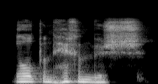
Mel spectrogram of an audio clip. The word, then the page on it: alpenheggenmus: Nederlands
